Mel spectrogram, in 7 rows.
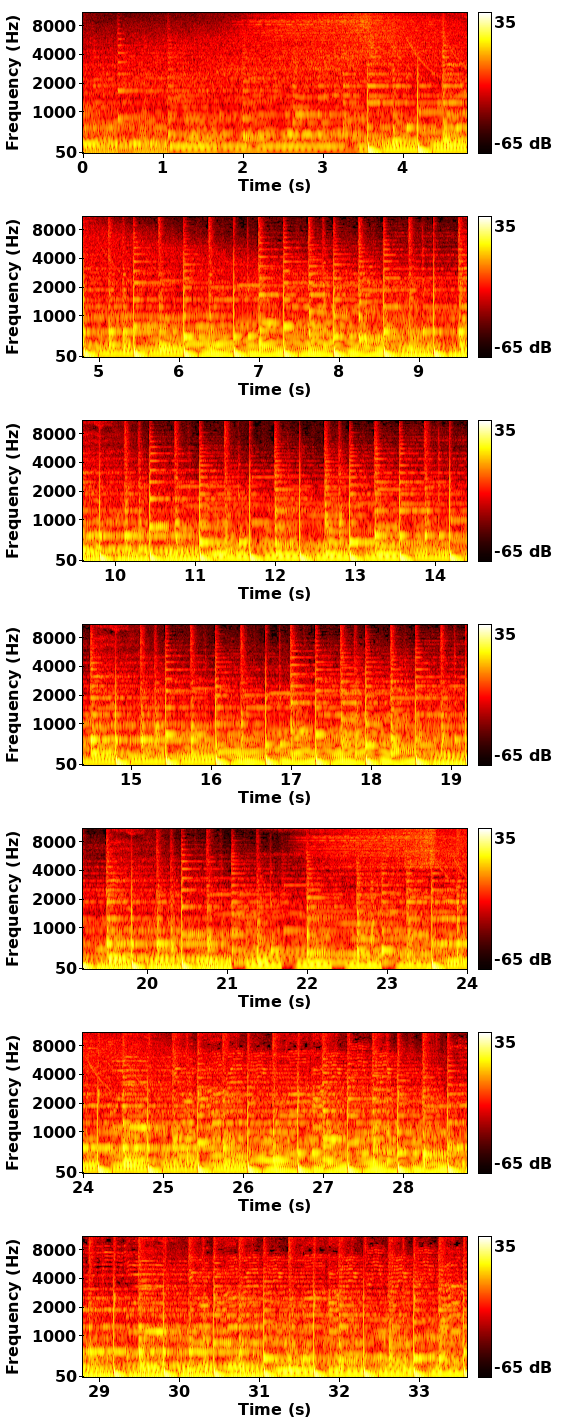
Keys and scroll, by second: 8.0 Escape, 23.2 Escape, 25.0 Escape, 27.1 Escape, 28.6 Escape, 32.7 Escape.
